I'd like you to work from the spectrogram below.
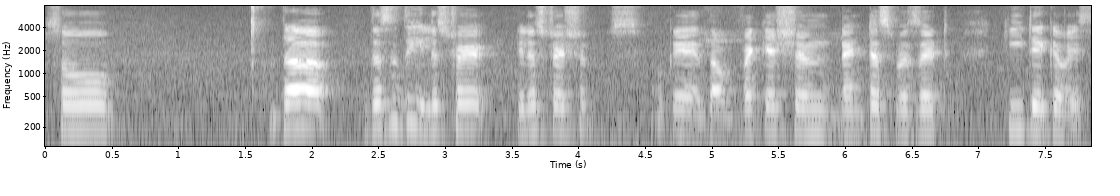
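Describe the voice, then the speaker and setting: Audible room echo surrounds a woman speaking at medium pitch with fairly even intonation. She moves at a fairly slow pace, with long, frequent pauses. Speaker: educational video presenter. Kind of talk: lecture. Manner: halting, repetitive with frequent okay.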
